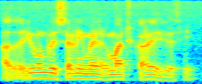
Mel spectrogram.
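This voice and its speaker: A man's voice: mid-range voice, very fast, gravelly, warm tone. Indian accent guy, runs a restaurant, explains stuff patiently w lots of uhs. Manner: patient explaining, frequent fillers. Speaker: restaurant owner. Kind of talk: explaining, casual interview.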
